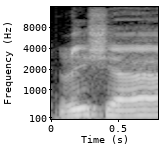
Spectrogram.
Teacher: এটা মধ্যে মুত্তাসিল এখানে চার টান দিতে হবে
